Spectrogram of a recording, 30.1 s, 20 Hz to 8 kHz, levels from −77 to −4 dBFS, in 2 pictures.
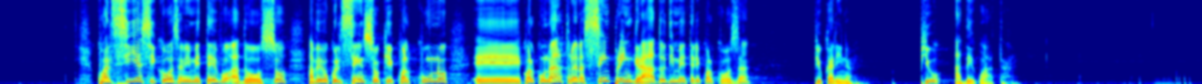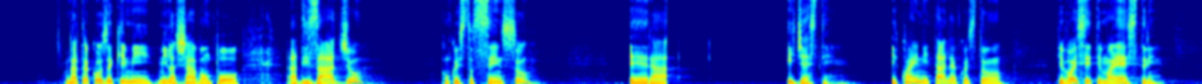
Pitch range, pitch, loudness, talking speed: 110-180 Hz, 135 Hz, -20 LUFS, 100 wpm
